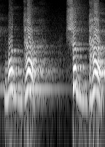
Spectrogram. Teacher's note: ध बाद में उच्चारित हो रहा है, अर्थात वह पूरा है, उसमें अ का उच्चारण हो रहा है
